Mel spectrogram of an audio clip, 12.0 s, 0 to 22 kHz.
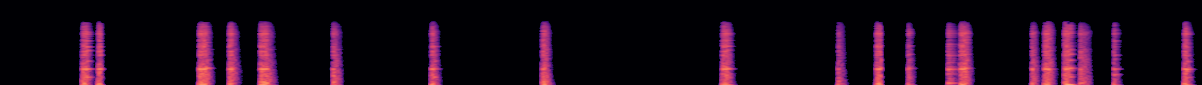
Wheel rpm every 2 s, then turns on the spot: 0, 0, 0, 0, 0, 0.
none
